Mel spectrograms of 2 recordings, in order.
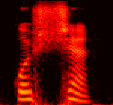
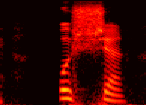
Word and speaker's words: question: जैसे आपका हो गया क्वेश्चन ठीक है यहां पे टी आई ओ एन आया है ठीक है क्वेश्चन यहां पे हो गया आपका च ठीक है तो क्वेश्चन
